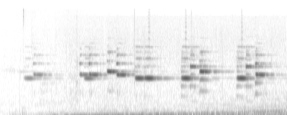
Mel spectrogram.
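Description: A jingle melody of short, high notes begins about a second in, over a low hum that rises steadily in pitch.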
